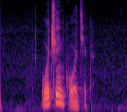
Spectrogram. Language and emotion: Russian, positive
